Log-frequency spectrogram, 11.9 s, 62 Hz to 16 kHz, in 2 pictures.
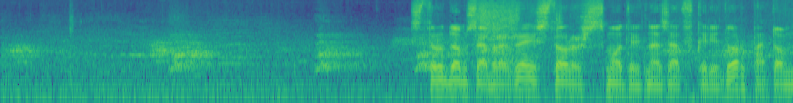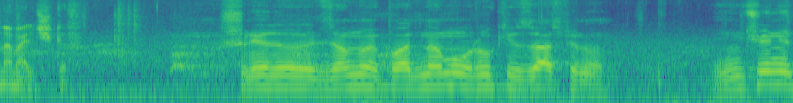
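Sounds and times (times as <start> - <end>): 
dog barking: 0.0 - 3.4, 6.6 - 7.6
speech: 3.1 - 6.7, 7.6 - 10.6, 11.3 - 11.8.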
